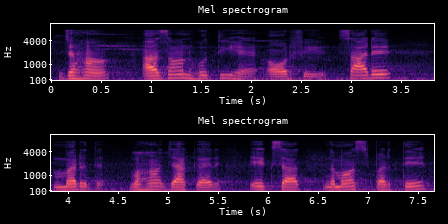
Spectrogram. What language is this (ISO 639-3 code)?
urd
